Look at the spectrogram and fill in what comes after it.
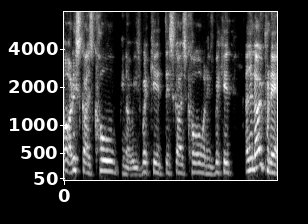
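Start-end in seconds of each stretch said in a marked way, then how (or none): none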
